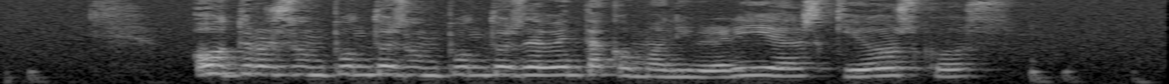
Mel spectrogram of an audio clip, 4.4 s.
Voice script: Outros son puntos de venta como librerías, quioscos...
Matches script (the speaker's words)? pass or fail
fail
